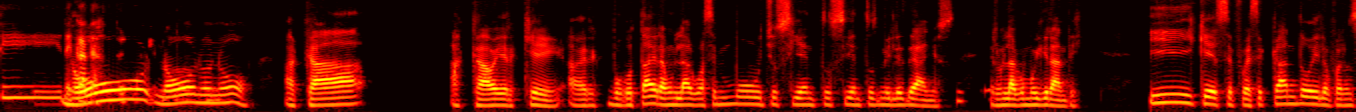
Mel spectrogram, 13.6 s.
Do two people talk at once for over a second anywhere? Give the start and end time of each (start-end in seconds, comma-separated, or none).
0.6-2.0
